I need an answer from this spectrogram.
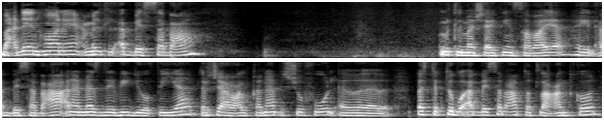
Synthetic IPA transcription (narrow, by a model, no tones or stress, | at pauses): ba̰ʕd̪eːnɦoːniʕamɪlt̪ɪlʔabːesːabʕa | mɪt̪lmaʃaːjfiːnsˤɑbɑːjɪɦajːɪlʔabːesabʕaʔa̰nabnazːalilviːd̪jofɪjːab̚t̪ɪɾd͡ʒaʕuʕallqɑnaːbɪt̪ʃuːfulʔ | b̥asːt̪ɪkt̪ɪbuʔabːesabʕab̚t̪ɨt̪ˤlɑʕand̪kʊn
